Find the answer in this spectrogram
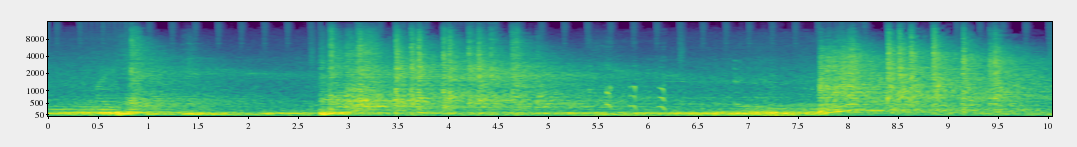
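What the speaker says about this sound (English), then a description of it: "Why is your car so loud, dude?" A loud BMW M3 engine revs hard and roars up close at a car meet, surging twice, with people talking over the noise.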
